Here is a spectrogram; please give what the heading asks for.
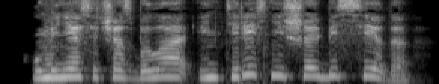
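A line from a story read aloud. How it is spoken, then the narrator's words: Exclamation. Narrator (Russian): воскликнула она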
